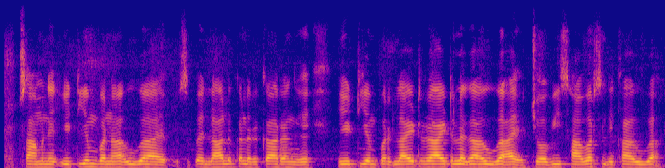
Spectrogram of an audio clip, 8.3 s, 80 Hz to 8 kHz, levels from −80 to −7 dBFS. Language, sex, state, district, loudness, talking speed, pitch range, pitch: Hindi, male, Chhattisgarh, Kabirdham, -23 LUFS, 160 wpm, 130-140 Hz, 135 Hz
